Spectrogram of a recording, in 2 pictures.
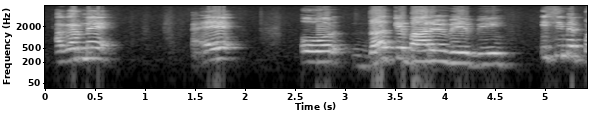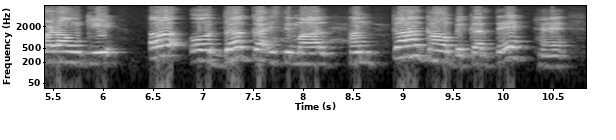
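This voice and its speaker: A male teacher explaining grammar to students slowly, repeating words and spelling letters out. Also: high voice, a bit bright, far from the mic. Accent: Hindustani. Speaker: English teacher. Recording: echoey room, off the mic.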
